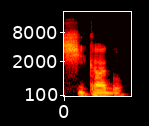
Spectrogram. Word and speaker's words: Chicago: Watu wenye wanasema huwa wanapronounce Chicago as Chicago. The natives wa huko wenyewe, the natives they call it Chicago.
